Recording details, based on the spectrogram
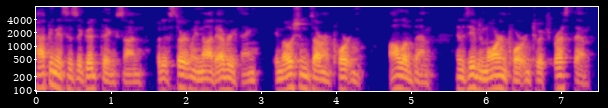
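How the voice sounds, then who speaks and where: A man reading the part of a kind, patient father who talks softly and reassuringly to his son in a children's story. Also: low-pitched, fast talker, natural voice. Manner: soft and reassuring.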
